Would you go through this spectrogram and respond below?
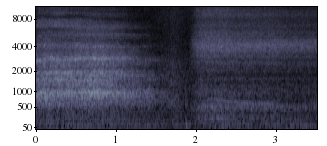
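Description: Calm breath during yoga practice, a steady airy exhale tapering off, followed by a short catch and a fresh soft breath, heard up close without any speech.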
